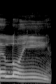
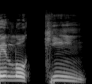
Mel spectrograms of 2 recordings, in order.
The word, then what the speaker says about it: Elohim: Amanhã ficarei no alto da colina, segurando em minha mão a vara de Elohim. Você pode me perguntar, por que você fala Elohim, Rafael?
